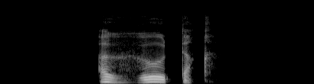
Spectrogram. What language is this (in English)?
Central Yupik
